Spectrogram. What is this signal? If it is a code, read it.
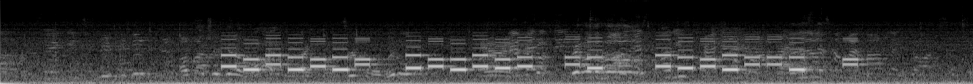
DTMF, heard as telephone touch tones, dialled by machine, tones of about 150 ms, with room echo and street noise. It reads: 91#272* 671948 05 9573002 *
